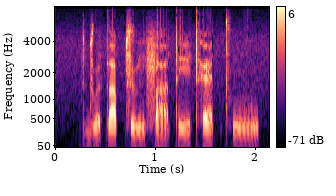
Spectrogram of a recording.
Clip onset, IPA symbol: d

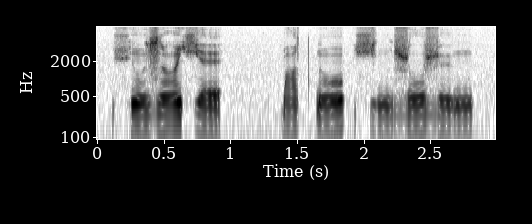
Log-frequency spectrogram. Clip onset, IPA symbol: ç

